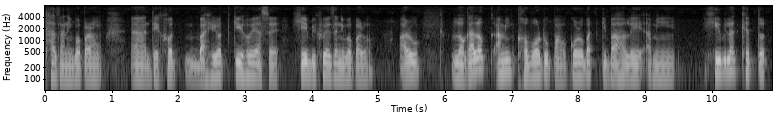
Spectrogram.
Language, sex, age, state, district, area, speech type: Assamese, male, 30-45, Assam, Golaghat, urban, spontaneous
